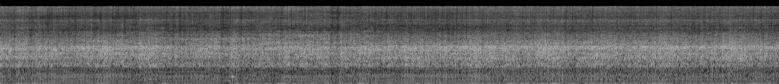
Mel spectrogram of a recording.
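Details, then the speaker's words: Small TU26 engine driving a homemade 3-inch axial/blower water pump, throttle not yet raised: gritty scraping rasp over the idle as dirt gets in and partly clogs the filter, debris grinding at the impeller. "Ada kotoran masuk, jadi agak tersumbat karena agak pakai filter ya. Coba, ada kotoran, suaranya tuh."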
